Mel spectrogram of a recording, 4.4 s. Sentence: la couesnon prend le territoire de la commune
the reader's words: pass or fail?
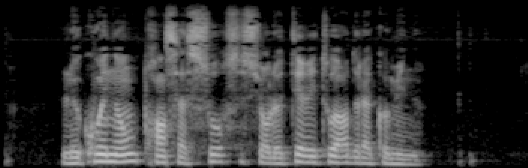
fail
